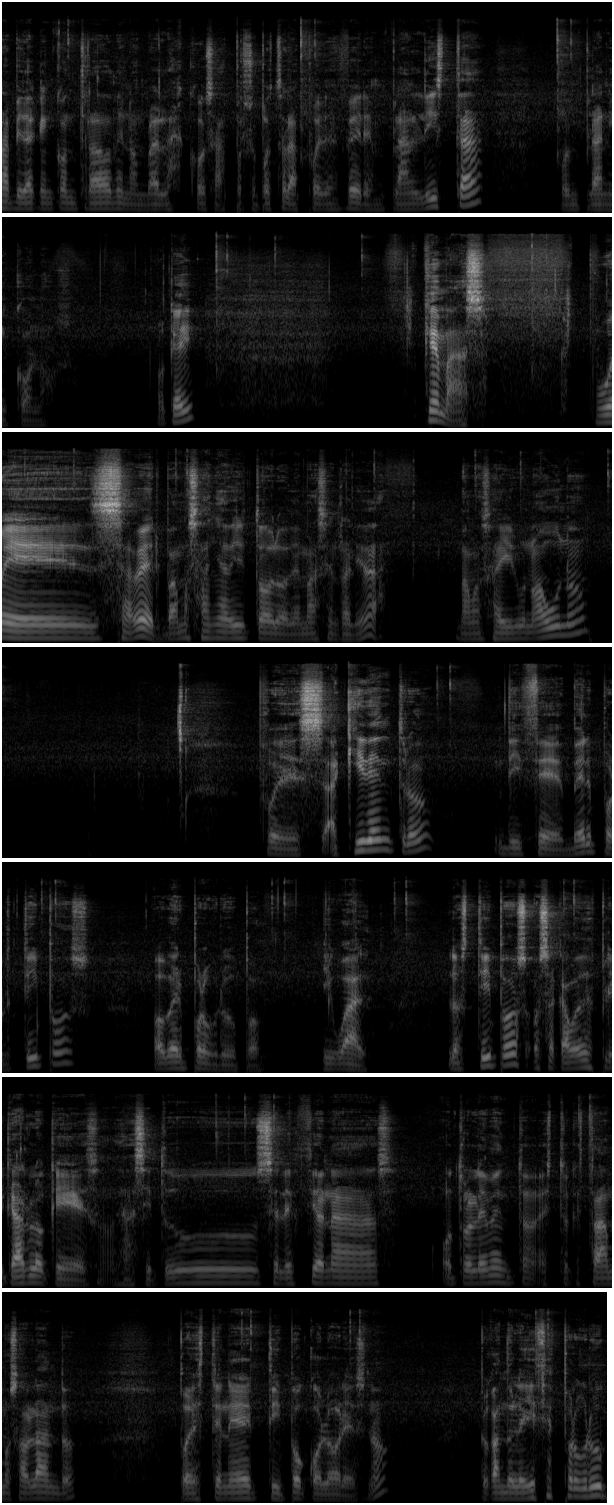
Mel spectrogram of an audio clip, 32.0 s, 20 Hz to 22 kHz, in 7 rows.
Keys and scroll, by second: 6.5 space, 9.2 space, 11.9 space, 24.6 space.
